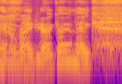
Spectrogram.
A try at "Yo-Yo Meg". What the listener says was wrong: Yogo. It's Yo-Yo Meg. No, you said Yogo like yogurt. Yogurt Meg is what you just called it, essentially. Yo-Yo Meg.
